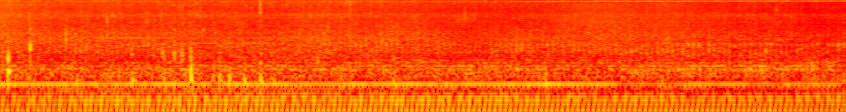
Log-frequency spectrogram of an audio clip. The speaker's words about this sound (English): To go out in the field for me was to have a helicopter crew, and that helicopter crew would ferry me out for an hour onto a glacier,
